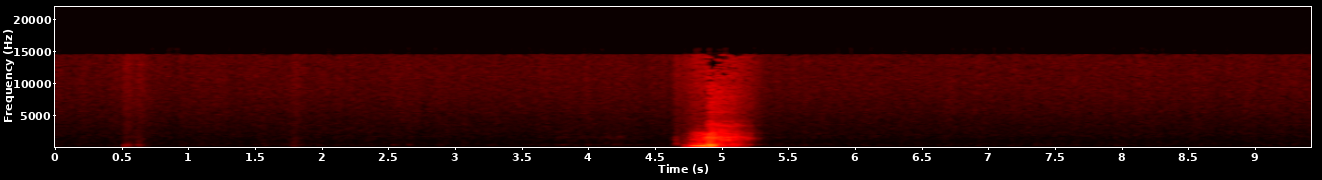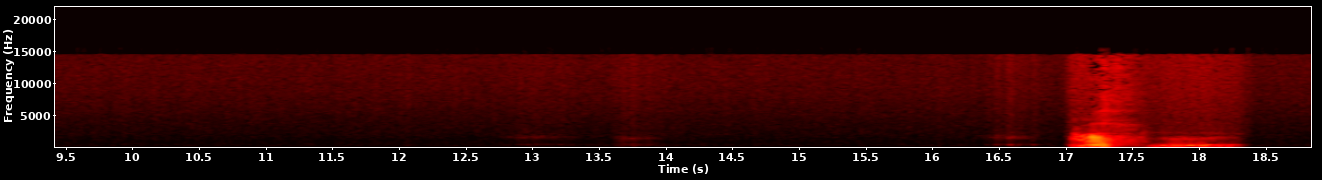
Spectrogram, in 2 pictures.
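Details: Two separate ordinary sneezes with long quiet stretches between them, recorded as a sneezing challenge.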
